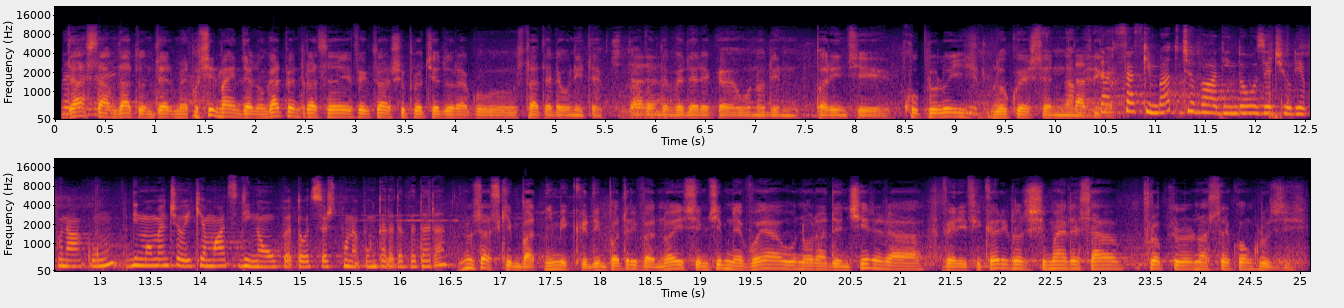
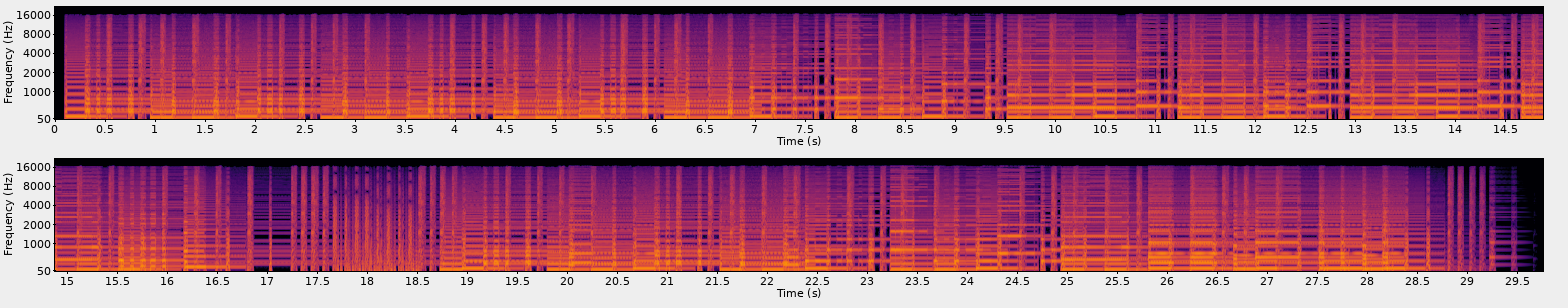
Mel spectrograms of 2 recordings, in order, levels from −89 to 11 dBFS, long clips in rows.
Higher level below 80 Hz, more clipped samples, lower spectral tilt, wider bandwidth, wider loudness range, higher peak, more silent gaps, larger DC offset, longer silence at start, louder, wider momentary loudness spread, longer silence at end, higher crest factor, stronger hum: second, -54 dBFS vs -34 dBFS; neither; about the same, -5.5 dB/octave vs -4.5 dB/octave; second, 11.5 kHz vs 17 kHz; about the same, 2 LU vs 3 LU; about the same, 0 dBFS vs 0 dBFS; neither; neither; about the same, 0.05 s vs 0.1 s; about the same, -16 LUFS vs -17 LUFS; about the same, 4 LU vs 6 LU; second, 0.05 s vs 0.3 s; about the same, 16 dB vs 16 dB; neither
